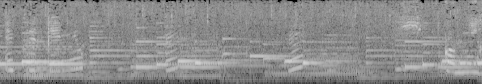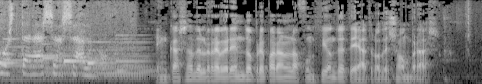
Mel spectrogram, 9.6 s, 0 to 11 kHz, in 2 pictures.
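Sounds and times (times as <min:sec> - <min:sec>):
steady rain falling: 0:00.0 - 0:06.4
speech: 0:04.9 - 0:09.4.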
